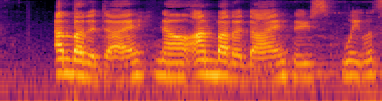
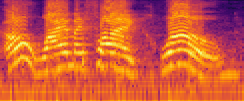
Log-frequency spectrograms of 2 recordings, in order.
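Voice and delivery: loud, higher startled exclamation; 5 semitones higher, 8 dB louder than usual. Real, not acted. Gamer suddenly flying on a glider, loudly startled. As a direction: blurt it out in loud surprise.

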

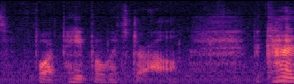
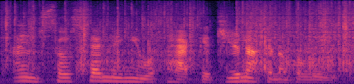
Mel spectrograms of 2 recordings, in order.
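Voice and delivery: ordinary talk, nothing marked

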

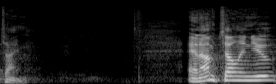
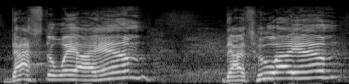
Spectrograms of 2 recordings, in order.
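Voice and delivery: bold declaration; 4 semitones higher than usual. Shown as a demonstration. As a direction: proclaim it with growing conviction. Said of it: "Just say it out loud".

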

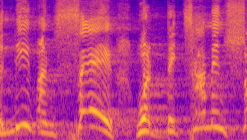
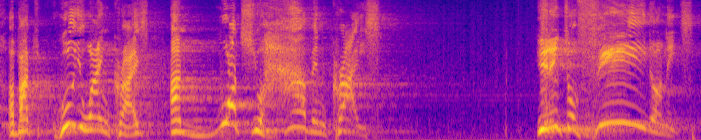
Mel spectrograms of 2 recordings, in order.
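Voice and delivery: fiery sermon climax; preaching at full force; 5 semitones higher, 7 dB louder than usual. Real, not acted. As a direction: thunder it over the congregation.

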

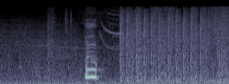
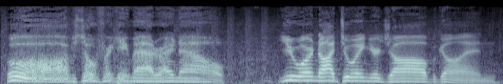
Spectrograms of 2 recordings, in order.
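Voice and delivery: loud, higher mad rant; angry; 4 semitones higher, 7 dB louder, slower than usual. Real, not acted. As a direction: scold the gun furiously. Angry at his gun.

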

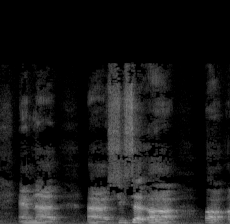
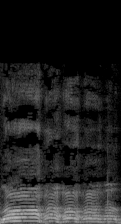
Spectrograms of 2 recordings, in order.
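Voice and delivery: mock laugh; 7 semitones higher than usual. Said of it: "bust out laughing".

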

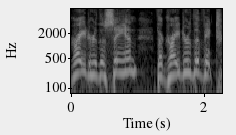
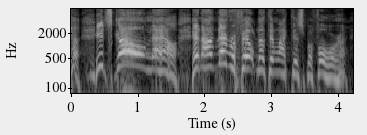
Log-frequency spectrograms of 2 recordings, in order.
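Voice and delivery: preaching at full force; 4 semitones higher, 7 dB louder than usual. Real, not acted. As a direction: pile each all of that into a shout. Preaching crescendo of release.

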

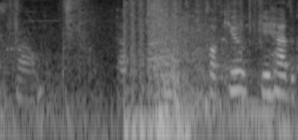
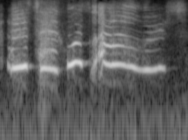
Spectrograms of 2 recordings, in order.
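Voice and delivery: shouting; 15 dB louder, much slower than usual. Acted. Hyped mock motivational speech.

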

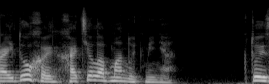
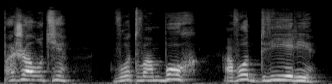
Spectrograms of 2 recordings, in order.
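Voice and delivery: put-on old servant voice; 6 semitones higher, 4 dB louder than usual. A narrator's reading. Servant Zakhar shows him out.

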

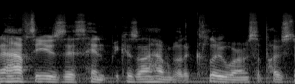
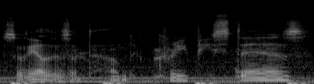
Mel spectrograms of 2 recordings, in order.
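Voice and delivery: whisper; 9 dB quieter than usual. Real, not acted. Creeping down creepy stairs.

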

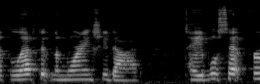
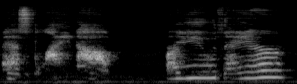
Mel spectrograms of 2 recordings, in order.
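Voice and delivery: whisper; 5 semitones higher, slower than usual. A narrator's reading. Kid whispering into a dark shed for Miss Lena, hushed.

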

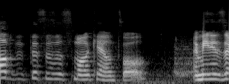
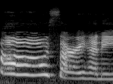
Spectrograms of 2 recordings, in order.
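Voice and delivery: ordinary talk, nothing marked

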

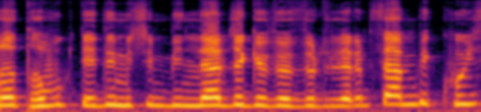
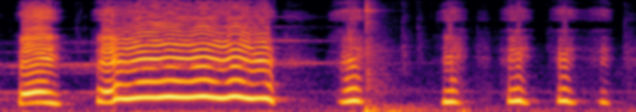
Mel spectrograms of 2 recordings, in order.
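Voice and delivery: terrified screaming; 12 semitones higher, 8 dB louder than usual. Real, not acted. Trapped, monster coming.

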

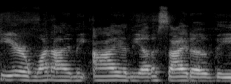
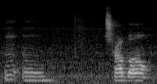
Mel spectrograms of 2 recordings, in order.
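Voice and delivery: usual speaking voice

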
